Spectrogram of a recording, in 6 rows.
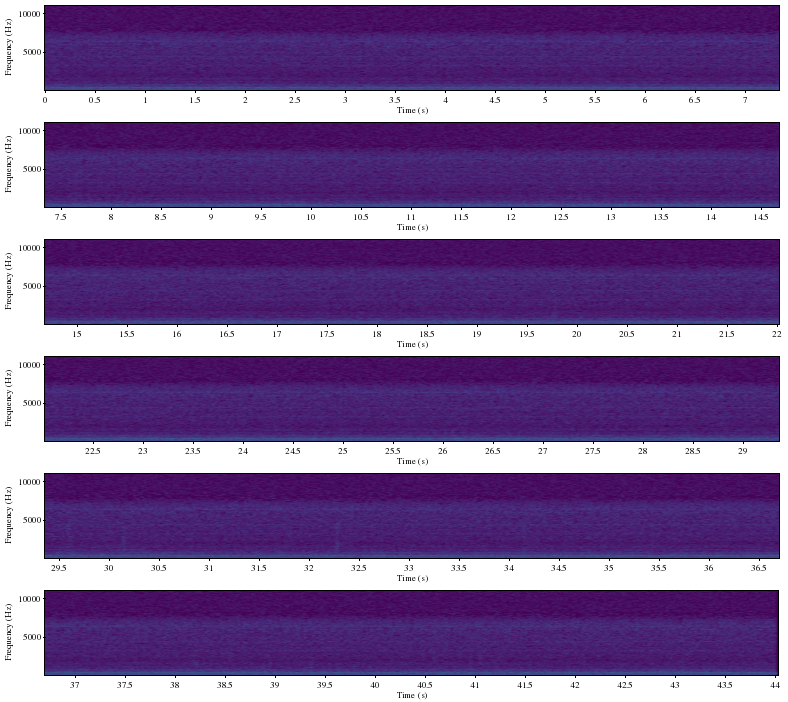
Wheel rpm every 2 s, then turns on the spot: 0, 0, 0, 0, 0, 0, 0, 0, 0, 0, 0, 0, 0, 0, 0, 0, 0, 0, 0, 0, 0, 0.
none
